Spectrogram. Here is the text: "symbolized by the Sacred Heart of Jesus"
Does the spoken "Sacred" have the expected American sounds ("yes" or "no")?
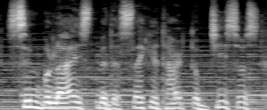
no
